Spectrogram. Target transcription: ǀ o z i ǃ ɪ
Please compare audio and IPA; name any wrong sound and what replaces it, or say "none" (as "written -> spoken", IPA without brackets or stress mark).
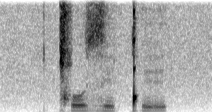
i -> ɪ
